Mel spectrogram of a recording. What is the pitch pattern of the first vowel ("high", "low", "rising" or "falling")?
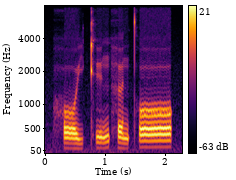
low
